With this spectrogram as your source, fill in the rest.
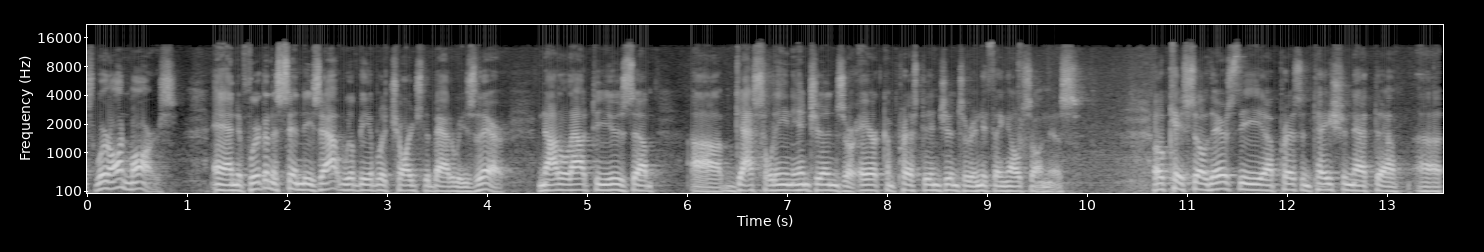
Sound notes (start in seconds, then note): none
